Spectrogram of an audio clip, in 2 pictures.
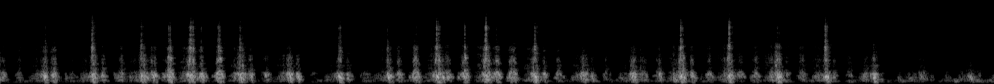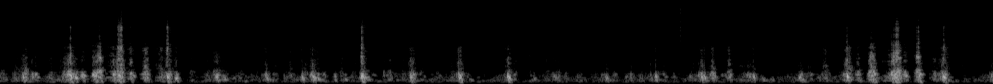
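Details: Heart sounds recorded at position P, about 120 beats a minute, with very quiet periods and S1 and S2 swinging from loud to nearly silent, abnormal rhythm; tachycardia with variable S1 and S2 intensity.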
